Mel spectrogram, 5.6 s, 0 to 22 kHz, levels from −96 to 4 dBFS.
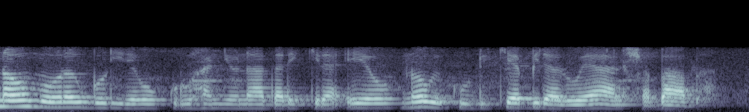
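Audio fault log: Nothing to log here: the speech just sounds like an ordinary phone line, with its narrow telephone band topping out around 3.8 kHz, and no faults turn up anywhere along the way.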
